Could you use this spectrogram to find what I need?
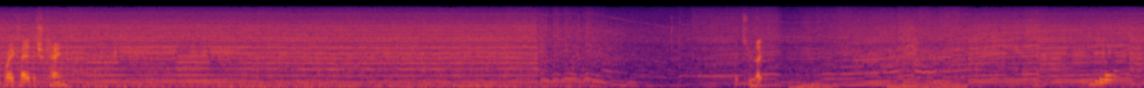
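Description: A racing car engine whines at high revs, dropping in pitch as it slows and rising again as it speeds up.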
